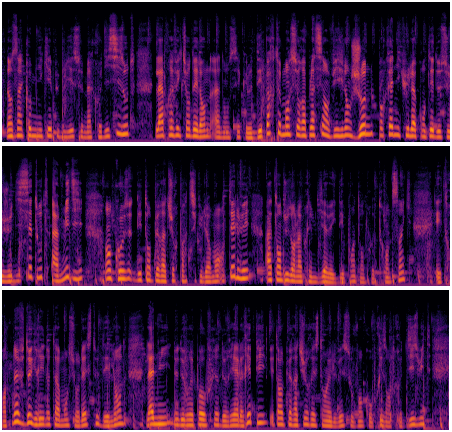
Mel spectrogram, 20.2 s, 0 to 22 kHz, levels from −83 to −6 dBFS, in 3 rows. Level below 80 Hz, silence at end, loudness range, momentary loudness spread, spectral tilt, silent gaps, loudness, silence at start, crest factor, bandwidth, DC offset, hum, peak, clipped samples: -58 dBFS; 0 s; 3 LU; 8 LU; -5 dB/octave; none; -32 LUFS; 0 s; 18 dB; 16 kHz; under 0.1%; none; -14 dBFS; under 0.1%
